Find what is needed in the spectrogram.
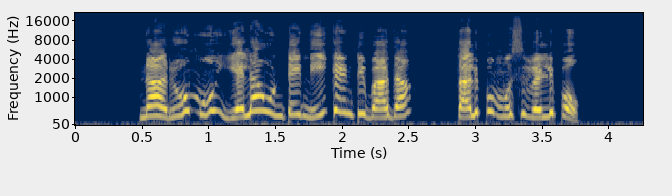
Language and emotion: Telugu, angry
